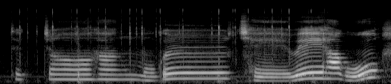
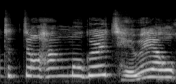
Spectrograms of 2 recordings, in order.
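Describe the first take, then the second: First: Drawn-out syllables, writing along; slow, evenly spaced dictation. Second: Said in the usual way. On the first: Real, not acted. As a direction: stretch each word as if writing it down. Repeats slowly while writing it out.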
